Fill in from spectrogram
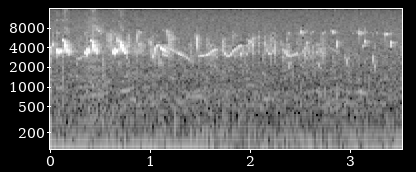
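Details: Bluethroat drawn in by a recording of another's song, defending its territory: a few quick high repeated notes at the start, then a jumble of fainter varied twitters and buzzes with a low steady hum underneath.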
